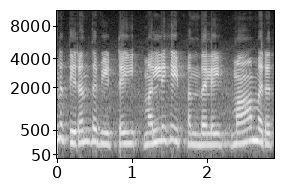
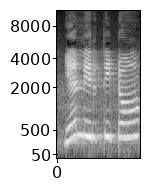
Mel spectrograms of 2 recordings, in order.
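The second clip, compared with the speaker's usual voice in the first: put-on curious child; 7 semitones higher, faster than usual. Child questions father in story.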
